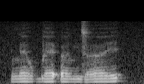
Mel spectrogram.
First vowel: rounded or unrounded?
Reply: unrounded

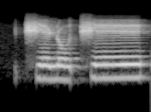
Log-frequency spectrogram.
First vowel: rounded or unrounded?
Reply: unrounded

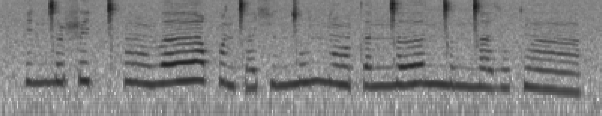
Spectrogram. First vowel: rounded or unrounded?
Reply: unrounded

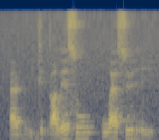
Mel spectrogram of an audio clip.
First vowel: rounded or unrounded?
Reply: unrounded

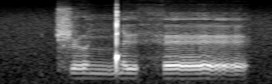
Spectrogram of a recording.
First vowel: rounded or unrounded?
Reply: unrounded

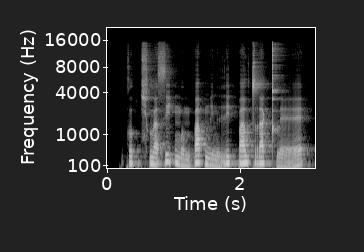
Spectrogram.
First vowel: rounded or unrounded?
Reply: rounded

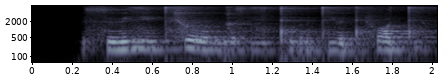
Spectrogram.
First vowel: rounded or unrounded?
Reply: rounded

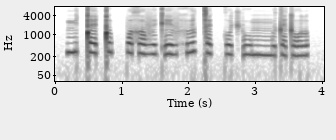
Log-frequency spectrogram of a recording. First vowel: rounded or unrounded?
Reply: unrounded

